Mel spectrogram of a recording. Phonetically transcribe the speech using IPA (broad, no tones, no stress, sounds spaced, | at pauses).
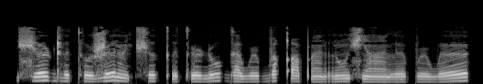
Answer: ɕ œ ɖʱ ə tʰ o ʐ ə ɾ œ̃ t͡ʃʰ ə kʼ ə tʼ ə˞ ɳ o ɡ a w ə˞ b ə qʼ a pʼ ã r õ ɕ ã l œ p ə˞ w œ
